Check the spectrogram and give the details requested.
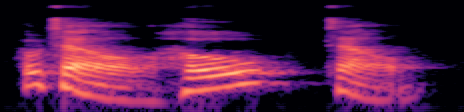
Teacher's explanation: E a sílaba tônica é a segunda.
